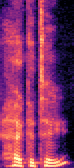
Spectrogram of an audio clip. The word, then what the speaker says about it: Hecate: Well, as we just heard that little sound clip there, the little audio clip, it is pronounced Hecate.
